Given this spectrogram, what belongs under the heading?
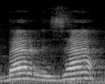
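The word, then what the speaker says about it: برزخ: harusnya dibaca tafhim atau tebal ya tadi Eh membacanya wijya bainahuma barja nah barza bar bukan bar tapi bar ya bainahuma barza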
